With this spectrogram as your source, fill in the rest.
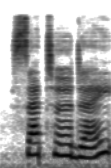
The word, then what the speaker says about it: Saturday: Thursday Friday on Saturday Saturday s a t Ur d a y but the UR comes out as uh Saturday and on Sunday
